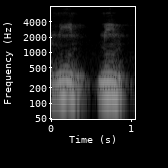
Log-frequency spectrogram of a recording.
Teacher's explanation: میم جو ہے ہونٹوں کے اندرونی خشک حصوں کو آپس میں ملا کر ادا ہوتا ہے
